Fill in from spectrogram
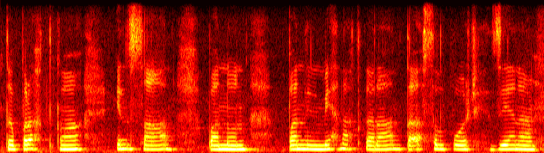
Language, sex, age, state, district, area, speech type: Kashmiri, female, 60+, Jammu and Kashmir, Baramulla, rural, spontaneous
